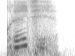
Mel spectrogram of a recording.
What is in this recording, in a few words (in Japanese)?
"クレイジー", kawaii voice; 音ゲー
